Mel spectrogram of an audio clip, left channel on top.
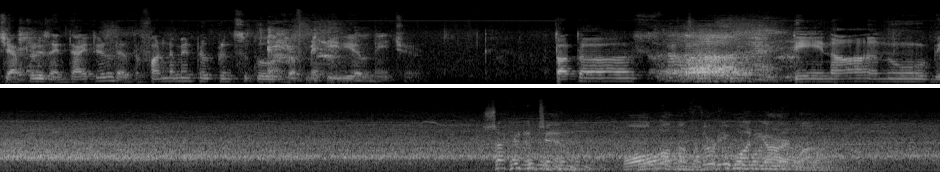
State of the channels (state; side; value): different; both; correlation 0.01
